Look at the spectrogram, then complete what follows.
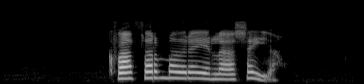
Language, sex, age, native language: Icelandic, female, 30-39, Icelandic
